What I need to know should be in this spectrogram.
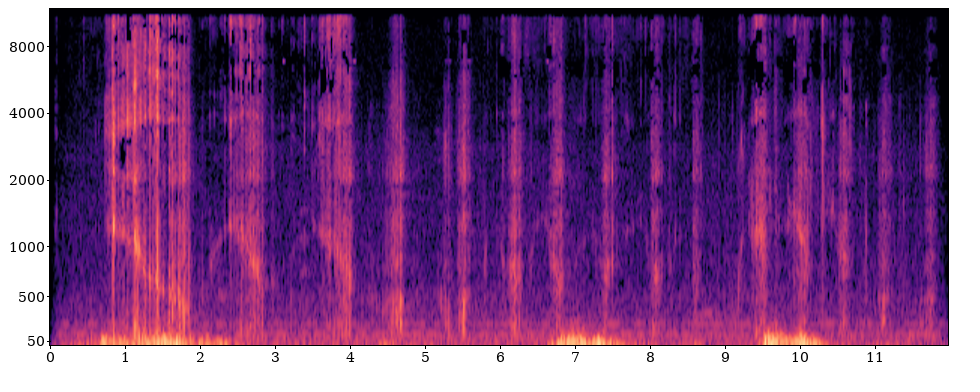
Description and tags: Eating Chips
Park, Point, Field-Recording, University, Elaine, Koontz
